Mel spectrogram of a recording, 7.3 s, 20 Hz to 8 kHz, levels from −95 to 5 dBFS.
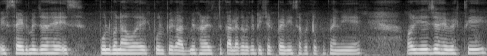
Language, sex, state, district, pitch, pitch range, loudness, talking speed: Hindi, female, Bihar, Jahanabad, 180 Hz, 175-190 Hz, -16 LUFS, 280 wpm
